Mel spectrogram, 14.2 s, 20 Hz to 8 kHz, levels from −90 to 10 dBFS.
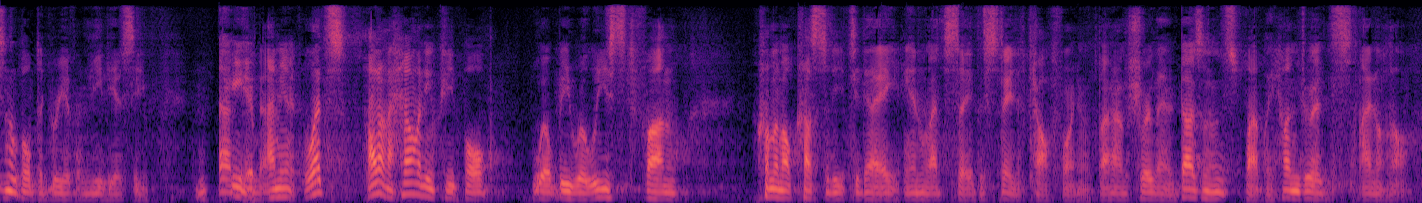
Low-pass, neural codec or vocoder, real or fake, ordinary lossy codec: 7.2 kHz; codec, 16 kHz, 1 kbps, FunCodec, trained on Chinese and English, 50 frames a second; fake; AAC, 32 kbps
